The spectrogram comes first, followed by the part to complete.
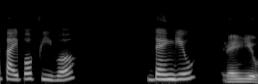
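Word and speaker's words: dengue: डेंगू गलत है, doctors भी डेंगू बोलते हैं। हाँ, हाँ, बोलते हैं? हाँ, बट it's wrong and आई कैन से on screen it is wrong. Right, right. The correct pronunciation is dinghy, dinghy, dinghy.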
